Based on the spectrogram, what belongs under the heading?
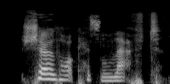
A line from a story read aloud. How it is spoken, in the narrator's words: John spat out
